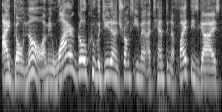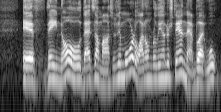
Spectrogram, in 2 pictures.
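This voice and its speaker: A man's voice: on the high side, expressive, normal speed, fairly bright tone. Casual guy doing anime fan commentary. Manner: informal, mildly profane slang. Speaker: host reacting to an anime preview.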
